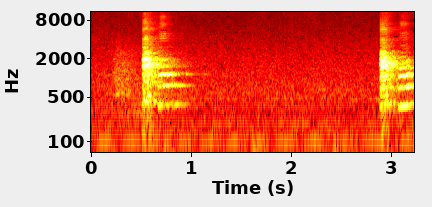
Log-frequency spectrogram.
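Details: Pet male Alexandrine parakeet begging for his apple: two short, harsh, loud squawks about two seconds apart, each with a bright rasping edge that fades quickly, against a quiet indoor background.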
